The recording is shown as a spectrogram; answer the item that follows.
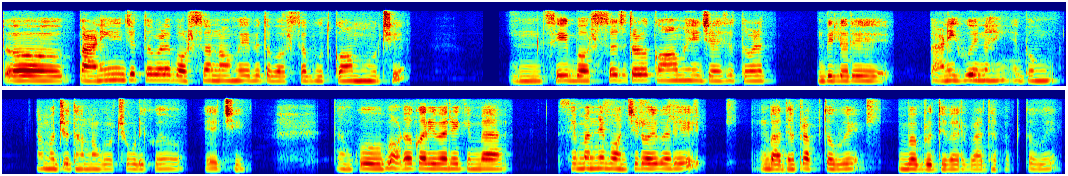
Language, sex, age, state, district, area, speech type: Odia, female, 18-30, Odisha, Bhadrak, rural, spontaneous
